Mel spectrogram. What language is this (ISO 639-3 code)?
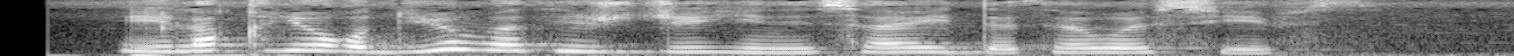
kab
